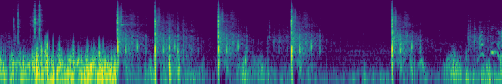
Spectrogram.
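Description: Guns fire outdoors in Norco: about seven sharp, loud reports at irregular intervals, each with a brief ringing tail, and voices murmur between the shots.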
